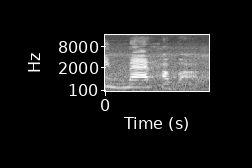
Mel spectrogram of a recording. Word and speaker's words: merhaba: So if we would like to say hello, we say merhaba.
